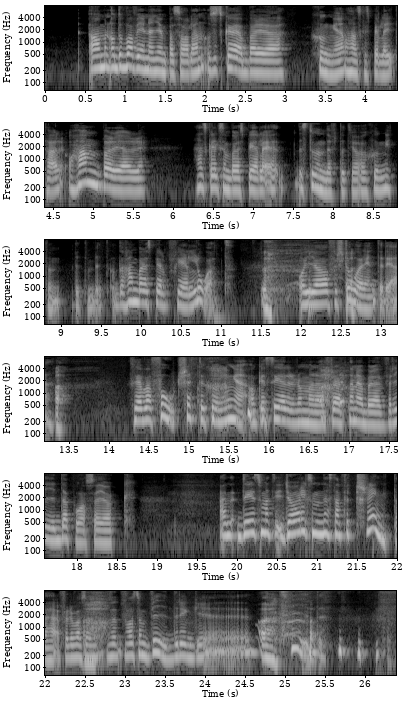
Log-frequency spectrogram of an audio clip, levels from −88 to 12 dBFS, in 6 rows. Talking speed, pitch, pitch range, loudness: 195 wpm, 195 Hz, 175-230 Hz, -22 LUFS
